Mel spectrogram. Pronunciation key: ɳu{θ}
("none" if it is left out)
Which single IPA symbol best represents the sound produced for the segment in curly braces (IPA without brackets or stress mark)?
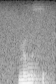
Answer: θ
